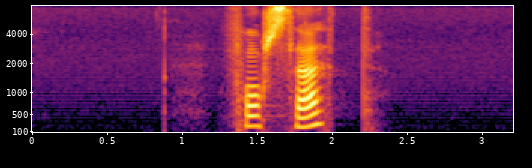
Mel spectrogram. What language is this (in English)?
Norwegian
